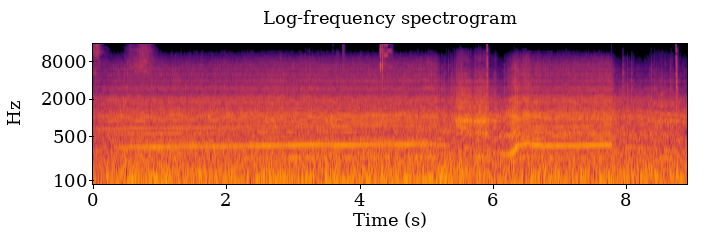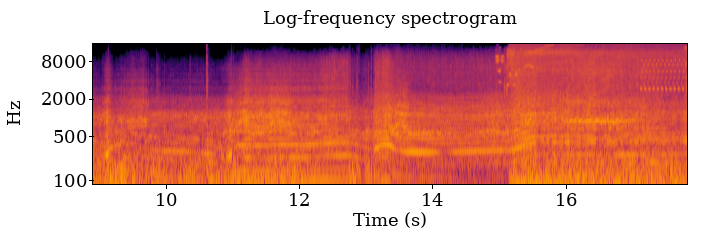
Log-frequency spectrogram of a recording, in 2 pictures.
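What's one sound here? A car engine hums and revs, rising and falling in pitch as the car speeds up and slows down.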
